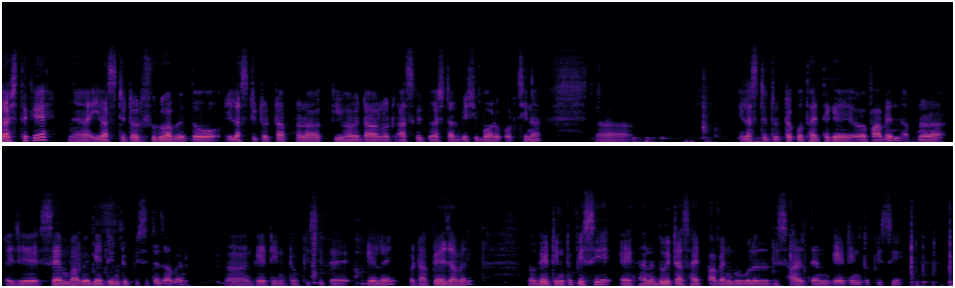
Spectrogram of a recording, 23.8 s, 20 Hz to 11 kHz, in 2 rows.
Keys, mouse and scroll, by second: 0.4-2.0 alt+scroll up 1.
